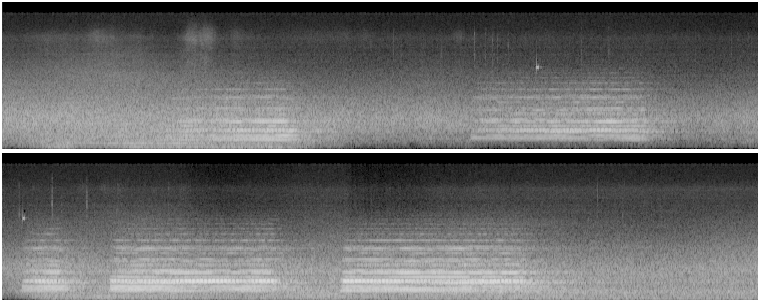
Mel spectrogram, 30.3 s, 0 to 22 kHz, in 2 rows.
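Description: Union Pacific diesel locomotive's air horn sounding a chord in a series of blasts as the train approaches from a distance: two long blasts, a short one about 16 seconds in, then two more long ones, the last two loudest. A low train rumble runs underneath.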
